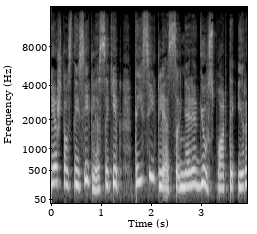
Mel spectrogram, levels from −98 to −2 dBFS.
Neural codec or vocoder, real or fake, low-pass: none; real; 14.4 kHz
